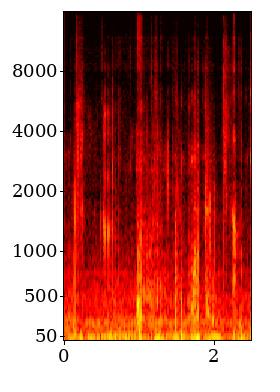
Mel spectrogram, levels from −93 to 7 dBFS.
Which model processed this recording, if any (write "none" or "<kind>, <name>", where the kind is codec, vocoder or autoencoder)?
autoencoder, DAC-VAE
